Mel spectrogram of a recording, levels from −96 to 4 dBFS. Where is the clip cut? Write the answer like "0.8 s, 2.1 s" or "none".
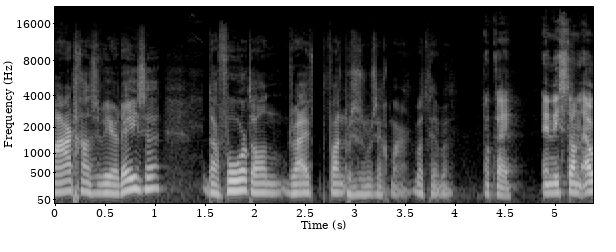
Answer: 1.9 s, 2.6 s, 2.9 s, 3.7 s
